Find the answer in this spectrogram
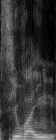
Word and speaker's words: Sylvain: Sylvain se escreve. Mas se pronuncia como se não tivesse aquele I antes do N no final.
